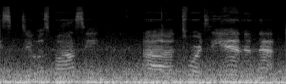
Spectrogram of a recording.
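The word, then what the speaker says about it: Si Yu'os Ma'åse: it, most of the time I do say Sidruis Masi towards the end, and that just means thank you in Chamorro, which is the language we speak in Guam. Hafaday, that's how you say hello, and Sidruis Masi is how you say thank you.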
